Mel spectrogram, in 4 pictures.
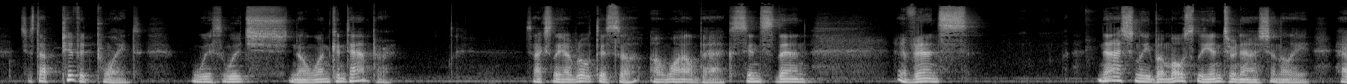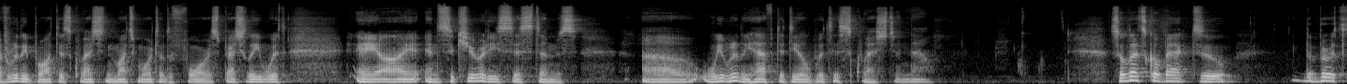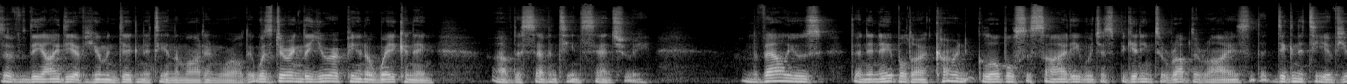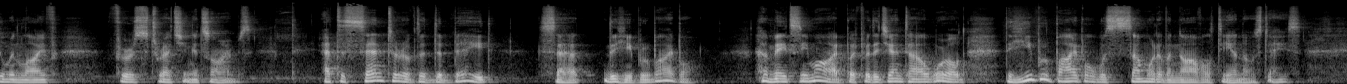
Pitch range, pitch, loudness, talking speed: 110-140 Hz, 120 Hz, -20 LUFS, 150 wpm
